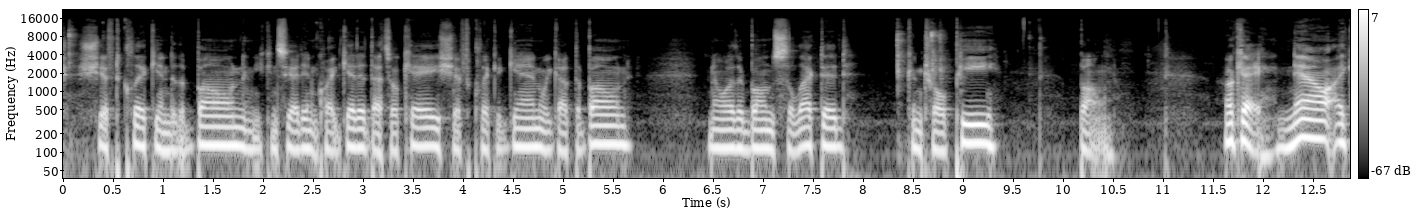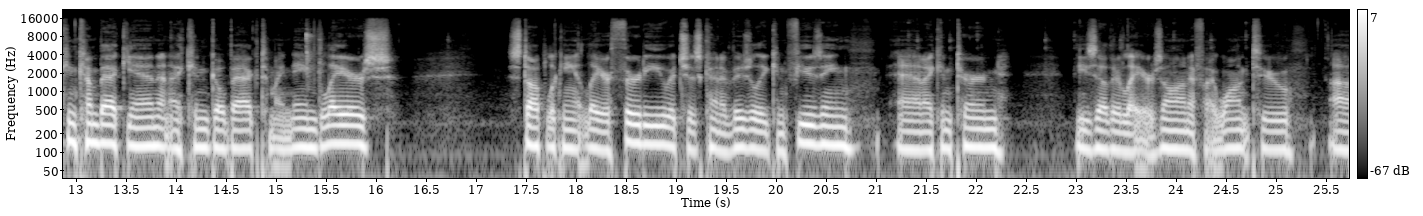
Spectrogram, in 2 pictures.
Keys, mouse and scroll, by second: 0.4 shift+click, 2.5-4.1 shift+drag, 4.1-6.4 scroll down 9, 6.4-6.9 scroll down 5, 6.9-8.7 scroll up 13, 8.7 ctrl+p, 10.3-13.9 scroll down 9, 14.0 click, 15.3 z, 16.1-19.1 middle drag, 21.3 click, 22.0-25.2 drag, 25.2-25.7 scroll down 6.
